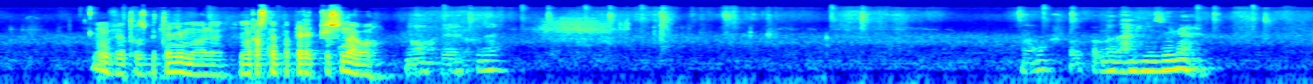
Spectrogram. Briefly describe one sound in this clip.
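A man speaks nearby in a low, hushed voice.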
